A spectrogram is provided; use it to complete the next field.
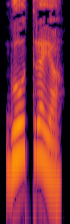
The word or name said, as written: ಗೋತ್ರಯ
